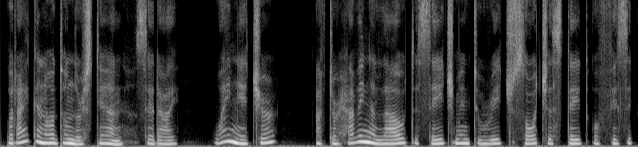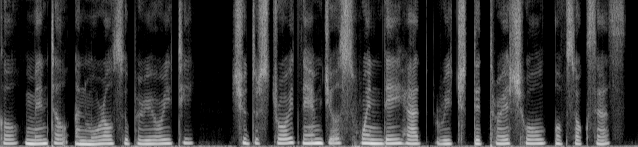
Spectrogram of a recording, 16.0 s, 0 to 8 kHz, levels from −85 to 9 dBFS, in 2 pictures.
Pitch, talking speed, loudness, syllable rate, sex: 220 Hz, 135 wpm, -16 LUFS, 4.3 syllables/s, female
